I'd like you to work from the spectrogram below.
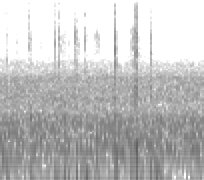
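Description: Typing on a computer keyboard, a quick run of soft clicking keystrokes with one louder tap near the end, close and steady, with no talking.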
